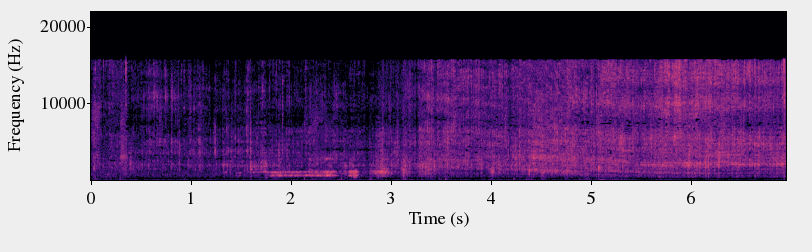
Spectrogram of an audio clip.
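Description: Food sizzling as it fries in a pan, a steady hiss that grows a little louder toward the end.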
